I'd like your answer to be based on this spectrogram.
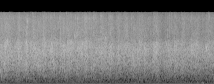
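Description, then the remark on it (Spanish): An audience applauds the Lord, a dense, continuous wash of clapping hands that holds an even loudness throughout without pauses or speech. “Y le dan fuerte el aplauso al Señor.”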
